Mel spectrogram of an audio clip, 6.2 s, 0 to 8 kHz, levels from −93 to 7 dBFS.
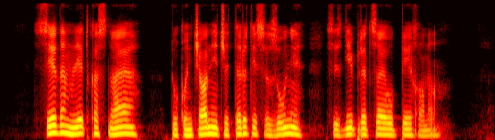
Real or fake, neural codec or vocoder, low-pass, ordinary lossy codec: fake; codec, 44.1 kHz, 2.6 kbps, SNAC; 7.2 kHz; none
